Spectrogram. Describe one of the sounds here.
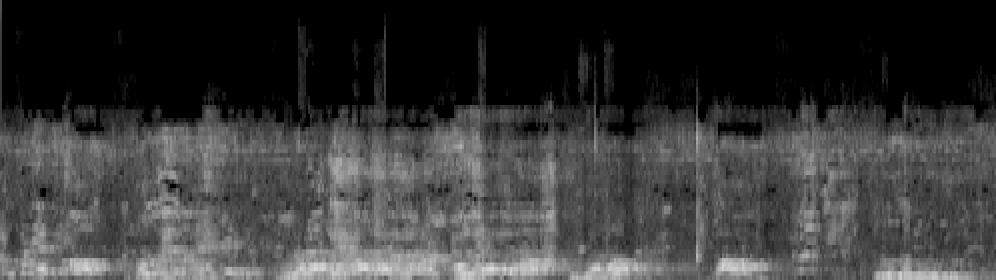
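A woman speaks with emotion, heard from a distance in a large hall.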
